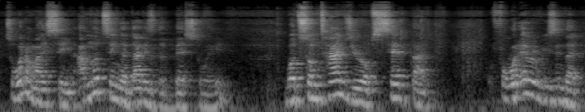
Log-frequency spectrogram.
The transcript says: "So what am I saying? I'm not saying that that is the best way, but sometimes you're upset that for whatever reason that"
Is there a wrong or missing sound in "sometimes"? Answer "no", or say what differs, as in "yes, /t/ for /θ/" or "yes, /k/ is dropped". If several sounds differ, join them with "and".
no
